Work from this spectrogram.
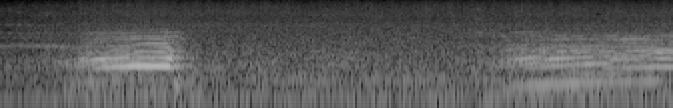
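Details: Cows mooing on a farm in the countryside: a loud harmonic moo that rises and falls over about half a second, then a second longer moo begins near the end, over a steady low hum.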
